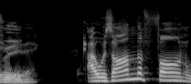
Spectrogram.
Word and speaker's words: Vivek: But his name is Vivek. That's how you say his name, Vivek.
